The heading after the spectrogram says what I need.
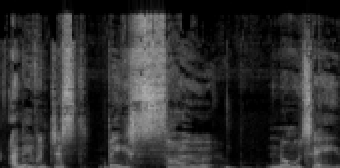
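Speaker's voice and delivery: ordinary delivery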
